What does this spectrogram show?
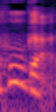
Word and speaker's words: Hygge: It's a hooga. Yeah, it's spelled Hygge. Nothing like it looks, but yeah, hooga.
